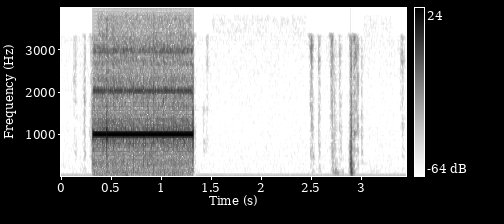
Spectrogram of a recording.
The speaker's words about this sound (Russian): Мой абонент не отвечает. Звонок был перенаправлен на голосовой почтовый ящик. Вы можете оставить сообщение после звукового сигнала.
